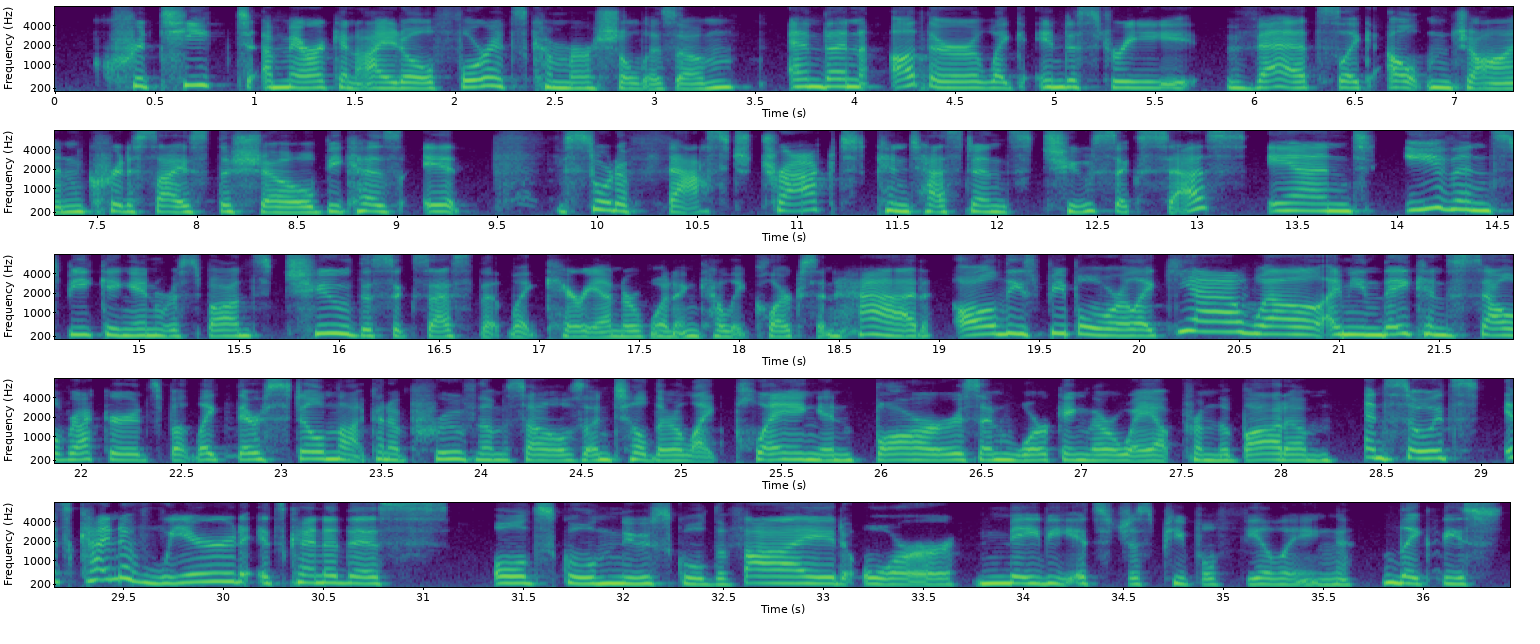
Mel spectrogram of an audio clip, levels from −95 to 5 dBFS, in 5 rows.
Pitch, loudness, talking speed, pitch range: 220 Hz, -22 LUFS, 170 wpm, 200-245 Hz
